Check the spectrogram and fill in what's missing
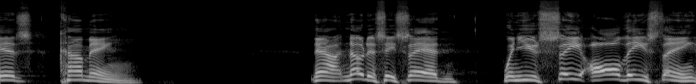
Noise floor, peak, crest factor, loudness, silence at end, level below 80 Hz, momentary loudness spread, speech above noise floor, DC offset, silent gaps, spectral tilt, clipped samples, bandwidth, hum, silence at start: -83 dBFS; -12 dBFS; 16 dB; -25 LUFS; 0 s; -62 dBFS; 12 LU; 58 dB; under 0.1%; none; -4 dB/octave; under 0.1%; over 20 kHz; none; 0 s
